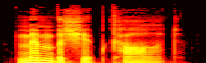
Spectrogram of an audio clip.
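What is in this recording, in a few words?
"membership card", British English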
